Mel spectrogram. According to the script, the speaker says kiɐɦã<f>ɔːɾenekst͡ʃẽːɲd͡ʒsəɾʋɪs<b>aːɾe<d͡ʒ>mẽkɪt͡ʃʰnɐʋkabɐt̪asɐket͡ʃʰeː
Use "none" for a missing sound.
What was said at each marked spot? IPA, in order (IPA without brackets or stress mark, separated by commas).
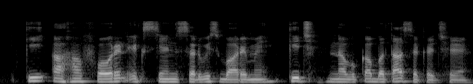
f, b, none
